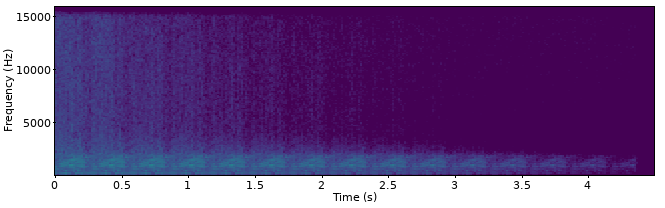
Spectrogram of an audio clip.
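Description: A buzzy electronic synth drone on one low pitch, with a regular wobble about five times a second, fading steadily away.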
